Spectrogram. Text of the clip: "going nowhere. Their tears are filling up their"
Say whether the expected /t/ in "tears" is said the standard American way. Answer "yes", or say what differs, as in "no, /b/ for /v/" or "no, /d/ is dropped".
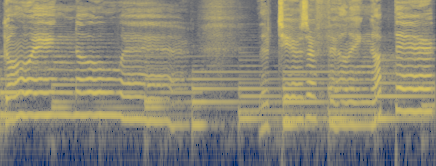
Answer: yes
